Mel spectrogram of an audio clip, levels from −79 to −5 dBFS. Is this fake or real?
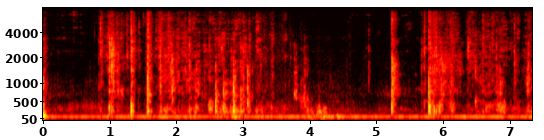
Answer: real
